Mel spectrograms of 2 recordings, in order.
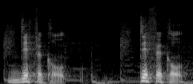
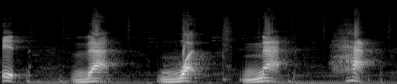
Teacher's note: lo pronunciamos como algo que se llama el glottal stop, que la lengua llega a ese punto de la T, difficult, pero ahí para y no lo soltamos, no pronunciamos ese sonido.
